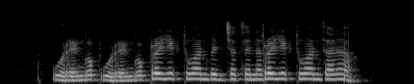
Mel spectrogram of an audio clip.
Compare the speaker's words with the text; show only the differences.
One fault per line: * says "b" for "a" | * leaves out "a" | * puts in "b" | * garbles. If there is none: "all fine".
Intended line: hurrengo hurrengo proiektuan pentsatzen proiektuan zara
all fine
